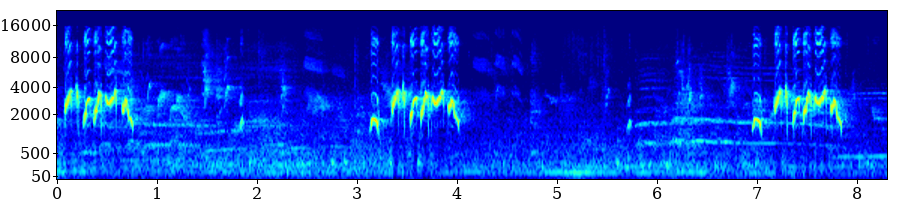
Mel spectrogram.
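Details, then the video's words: Red-whiskered bulbul used as a decoy to call wild birds in, recorded without background noise: three short bright warbled phrases of quick rising and falling whistled notes, spaced about every four seconds, with faint steady tones between. "Chào mào mồi gọi bổi không tạp âm, tiếng chào mào mồi gọi là đến"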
